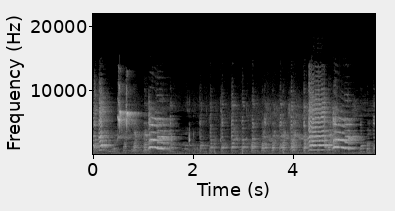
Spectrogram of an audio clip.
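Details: Scared chickens face cats for the first time, giving loud, harsh screeching squawks in overlapping bursts, the loudest at the start and near the end, with choppy clucking in between.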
